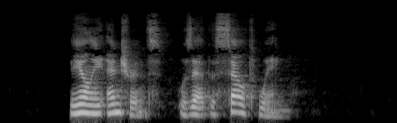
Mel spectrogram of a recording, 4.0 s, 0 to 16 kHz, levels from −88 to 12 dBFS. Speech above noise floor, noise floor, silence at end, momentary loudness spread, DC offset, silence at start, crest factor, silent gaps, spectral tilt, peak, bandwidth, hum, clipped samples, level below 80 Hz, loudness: 60 dB; -82 dBFS; 1.1 s; 16 LU; under 0.1%; 0.7 s; 22 dB; none; -5.5 dB/octave; -4 dBFS; 11 kHz; none; under 0.1%; -74 dBFS; -23 LUFS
